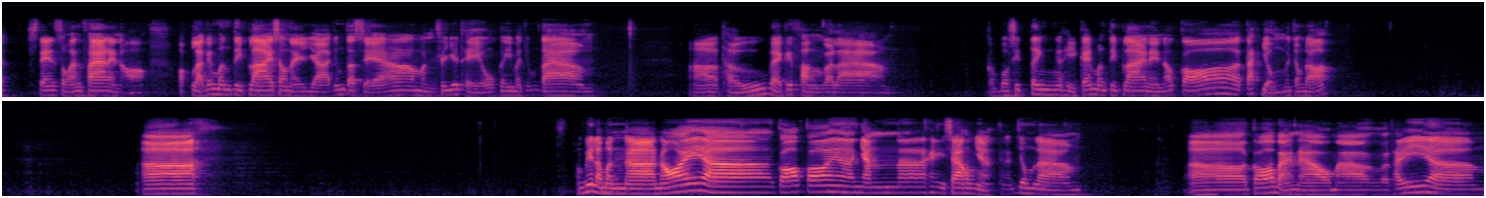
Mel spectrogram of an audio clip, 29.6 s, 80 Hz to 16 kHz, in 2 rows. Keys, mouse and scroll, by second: 11.8 click, 12.5 click, 13.6 click, 14.0 click, 14.9-15.6 scroll, 15.9-16.2 scroll, 18.6 click, 18.6-19.0 scroll, 19.4 alt+Tab, 20.4 alt+Tab, 21.1 alt+Tab, 21.5 alt+Tab, 22.3 alt+Tab, 23.1 alt+Tab, 23.9 alt+Tab.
